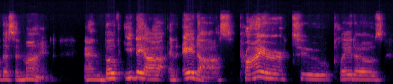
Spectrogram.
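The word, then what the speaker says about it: ἰδέα: It's just pronounced differently. So ideia versus idea.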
